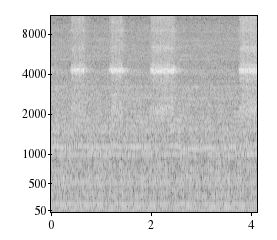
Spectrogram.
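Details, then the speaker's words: Audi S3 8L that sat in a barn for 9 years, at idle: shrill high squeal in short irregular bursts over a smooth engine that stops when the clutch is pressed. Clutch release bearing squeal, likely rust or no lubrication. Clutch engages fine. "So, what you're hearing, guys, is a release bearing on the clutch. This is not a car you want to be changing a clutch off."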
